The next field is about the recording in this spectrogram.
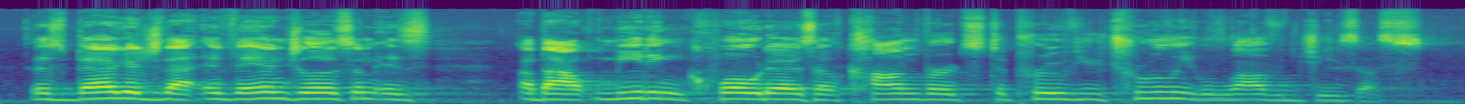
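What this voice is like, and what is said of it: Midwestern American accent. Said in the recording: “I have like a Midwest accent, so bag sounds weird when I say it.”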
